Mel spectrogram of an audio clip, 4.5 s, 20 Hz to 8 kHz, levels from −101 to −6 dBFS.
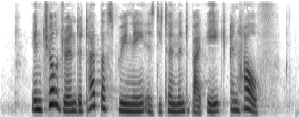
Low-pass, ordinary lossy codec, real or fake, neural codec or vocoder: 7.2 kHz; none; fake; codec, 24 kHz, 0.9 kbps, WavTokenizer, medium speech release version 2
